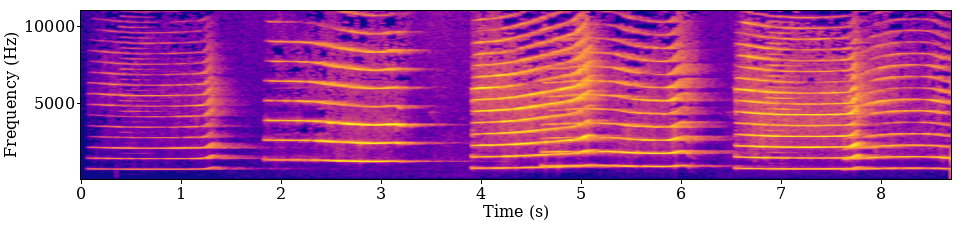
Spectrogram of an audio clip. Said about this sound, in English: Oh, it's so beautiful and haunting, and also a little bit like whale sounds meets air horns. Right? It was definitely not what I expected. These recordings are from scientists who collected the songs from lemurs in Madagascar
